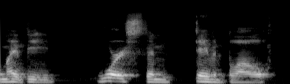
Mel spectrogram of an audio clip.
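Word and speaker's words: Blough: I think technically it's Blau. It rhymes with plow, as our Blau.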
